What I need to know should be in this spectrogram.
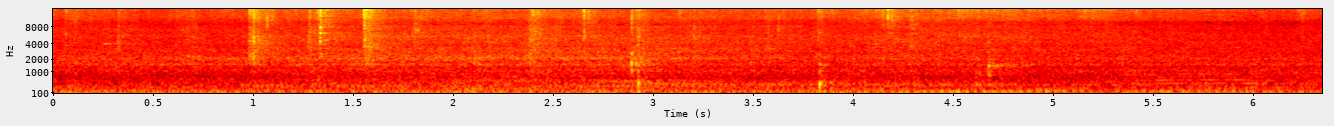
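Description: A pestle thuds repeatedly in a clay mortar.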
